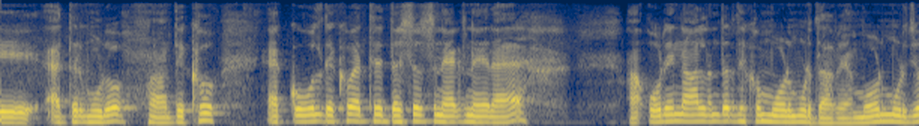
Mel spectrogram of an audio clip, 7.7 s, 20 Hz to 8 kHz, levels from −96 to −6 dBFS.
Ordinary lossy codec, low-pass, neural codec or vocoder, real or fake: MP3, 64 kbps; 7.2 kHz; none; real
